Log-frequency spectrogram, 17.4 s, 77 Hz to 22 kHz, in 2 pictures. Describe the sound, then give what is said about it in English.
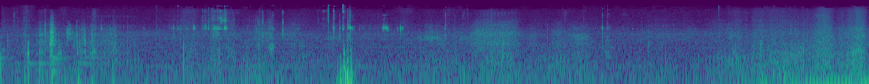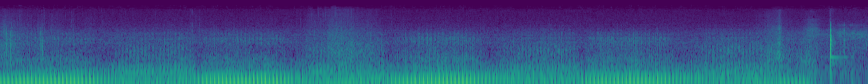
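A big gray tabby cat, about 15 pounds and 3 years old, purrs in a low, steady rumble that swells and eases in rhythmic cycles, preceded by a few seconds of soft rustling and handling noises. “And I'm gonna try to record him purring for you.”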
